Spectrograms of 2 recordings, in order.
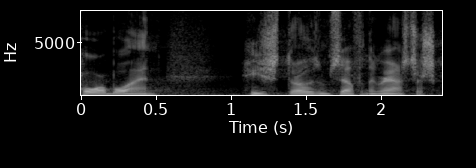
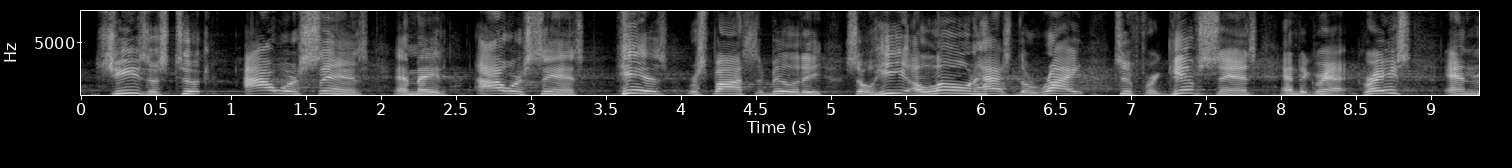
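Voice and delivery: loud, high preaching at full force; fervent pulpit preaching; 8 semitones higher, 10 dB louder than usual. Acted. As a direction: preach it out to the congregation.

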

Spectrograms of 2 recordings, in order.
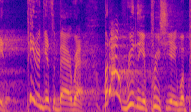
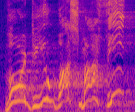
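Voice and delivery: much higher incredulous question; Peter incredulous; 13 semitones higher, 3 dB louder than usual. Retold or imitated. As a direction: squeak out Peter's disbelief. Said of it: "What does he say?".

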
